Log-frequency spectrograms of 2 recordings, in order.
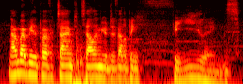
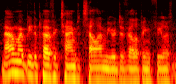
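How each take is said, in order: First: It is said in a put-on character voice. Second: It is said in the speaker's ordinary voice. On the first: "I want it in your Colonel Saunders voice now" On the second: "my normal voice is not sexy enough"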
